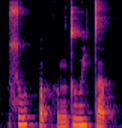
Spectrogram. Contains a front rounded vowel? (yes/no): no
